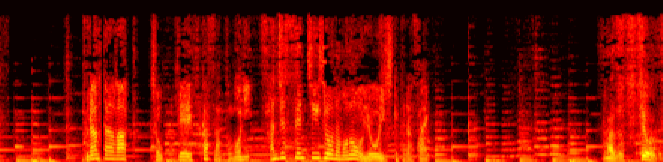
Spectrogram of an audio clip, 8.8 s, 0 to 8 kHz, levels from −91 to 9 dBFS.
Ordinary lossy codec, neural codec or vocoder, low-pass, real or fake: MP3, 32 kbps; codec, 32 kHz, 1.9 kbps, SNAC; 7.2 kHz; fake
